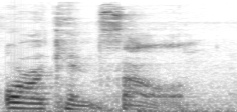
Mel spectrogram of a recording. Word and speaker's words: Arkansas: And it actually is pronounced Arkansas.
